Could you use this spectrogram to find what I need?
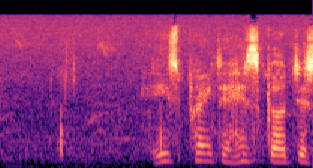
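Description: A young girl speaks up nearby.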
